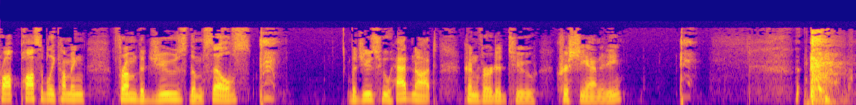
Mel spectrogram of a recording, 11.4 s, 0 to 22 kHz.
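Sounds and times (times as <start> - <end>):
speech: 0.0 - 3.7, 4.6 - 8.4, 10.6 - 11.2
person coughing: 3.4 - 3.8, 9.1 - 9.4, 10.6 - 11.4.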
